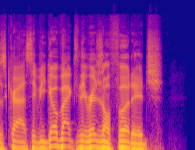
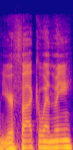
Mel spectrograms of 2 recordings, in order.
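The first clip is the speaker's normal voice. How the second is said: usual speaking voice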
